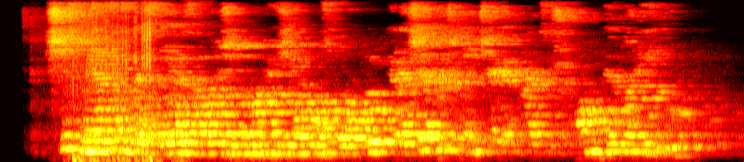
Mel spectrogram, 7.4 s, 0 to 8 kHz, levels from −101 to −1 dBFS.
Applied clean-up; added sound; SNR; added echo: classical method WPE with log-MMSE.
